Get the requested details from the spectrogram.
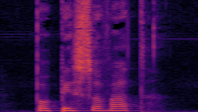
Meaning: to describe
- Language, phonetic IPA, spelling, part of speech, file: Czech, [ˈpopɪsovat], popisovat, verb, Cs-popisovat.ogg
